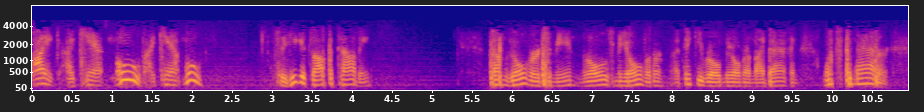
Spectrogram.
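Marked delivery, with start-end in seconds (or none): 0.0-2.1 whisper, slower. Retelling being unable to move, calling over the shoulder, whispering. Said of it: "I'm whispering over my shoulder".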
